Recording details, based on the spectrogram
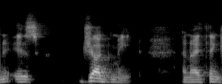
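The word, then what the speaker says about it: Jagmeet: po poeva you know whatever but jug meat Jag meat it is spelled Jag meat but it is pronounced according to the man himself the proper pronunciation is jug meet and I think it's simply a matter of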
